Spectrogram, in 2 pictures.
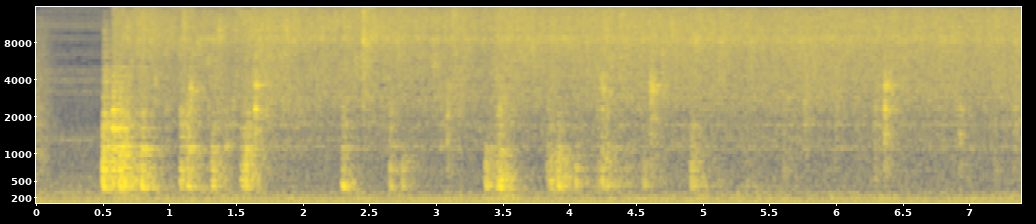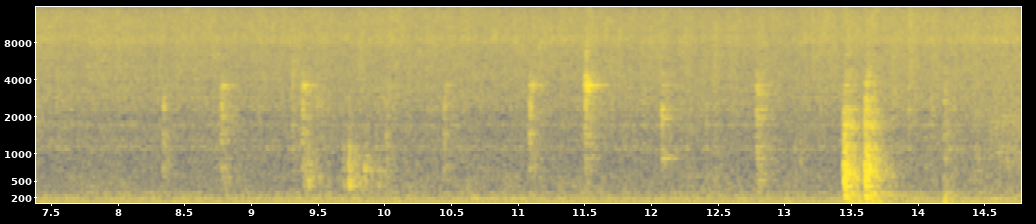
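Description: Onions fry in a pan with curry paste, a faint steady sizzle under a low hum, broken by scattered soft clicks and scrapes from stirring and a short louder clatter near the end.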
